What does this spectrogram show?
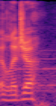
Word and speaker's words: Elijah: It's pronounced Elijah.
